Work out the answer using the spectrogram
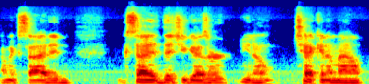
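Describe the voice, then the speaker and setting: A man chats loosely with his viewers during a live stream, drifting between thoughts and laughing often. His voice sits a little low. He sounds like he is at a desk mic at home. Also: flat delivery, moderate pace, slightly rough. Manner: laid-back, rambling, laughs often. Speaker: fragrance channel host. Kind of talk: casual livestream chat.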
